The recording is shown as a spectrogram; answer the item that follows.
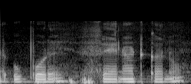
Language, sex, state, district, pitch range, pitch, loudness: Bengali, male, Tripura, West Tripura, 120-125 Hz, 125 Hz, -18 LUFS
